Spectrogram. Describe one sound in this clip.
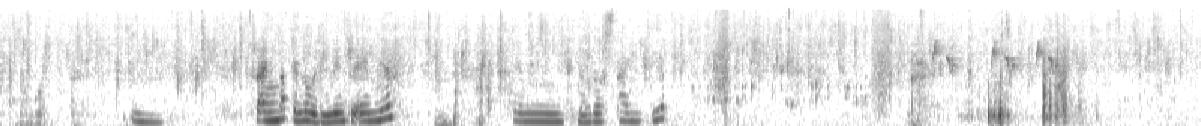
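Water splashes in a pot as a chicken is stirred and lifted out.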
